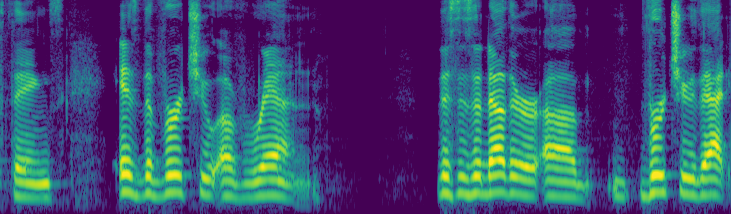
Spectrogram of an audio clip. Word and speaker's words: ren: is the virtue of ren this is another virtue that is spelled differently in the two common systems of transliteration it's spelled r-e-n um or j-e-n but pronounced ren and this term basically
